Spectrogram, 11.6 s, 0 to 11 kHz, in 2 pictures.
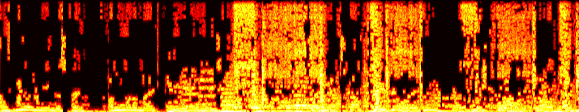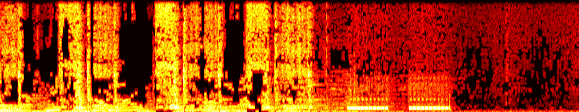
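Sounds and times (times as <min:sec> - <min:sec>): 
speech: 0:00.0 - 0:09.4
telephone ringing with a warbling electronic trill: 0:08.5 - 0:10.4.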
